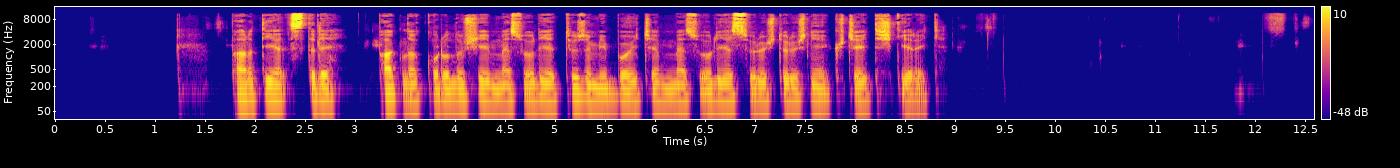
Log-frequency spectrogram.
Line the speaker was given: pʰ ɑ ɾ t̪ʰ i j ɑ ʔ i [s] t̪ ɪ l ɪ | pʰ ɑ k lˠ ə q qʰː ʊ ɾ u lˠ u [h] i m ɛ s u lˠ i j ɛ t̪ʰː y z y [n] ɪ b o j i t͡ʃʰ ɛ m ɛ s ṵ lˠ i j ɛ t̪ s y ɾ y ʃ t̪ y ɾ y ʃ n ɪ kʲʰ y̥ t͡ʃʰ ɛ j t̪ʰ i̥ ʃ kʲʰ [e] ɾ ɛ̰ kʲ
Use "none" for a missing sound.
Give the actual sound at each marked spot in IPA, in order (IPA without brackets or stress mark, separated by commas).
s, ʃ, m, e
